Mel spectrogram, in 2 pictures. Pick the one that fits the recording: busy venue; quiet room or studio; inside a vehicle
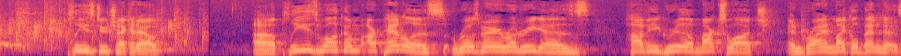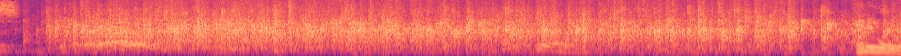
busy venue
